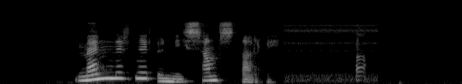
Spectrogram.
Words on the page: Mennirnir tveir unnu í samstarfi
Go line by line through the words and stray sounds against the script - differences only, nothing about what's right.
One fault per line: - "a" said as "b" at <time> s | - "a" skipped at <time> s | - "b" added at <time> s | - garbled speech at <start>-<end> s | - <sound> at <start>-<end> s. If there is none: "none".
- "tveir" skipped at 1.5 s
- laugh at 3.5-3.7 s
